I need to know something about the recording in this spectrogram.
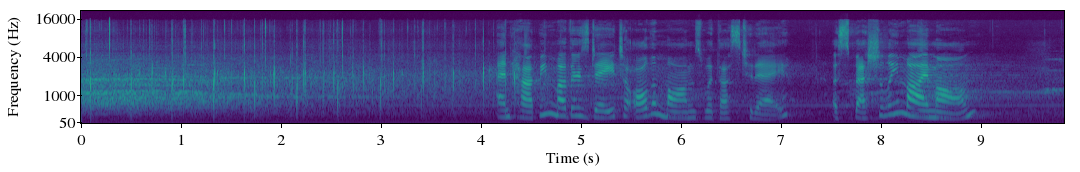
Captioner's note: cheers and applause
